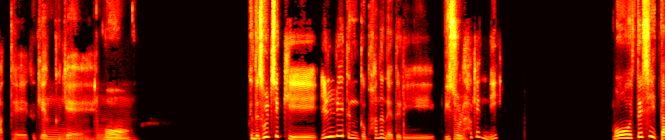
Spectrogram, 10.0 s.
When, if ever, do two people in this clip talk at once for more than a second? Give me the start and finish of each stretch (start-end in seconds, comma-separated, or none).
0.6-2.0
